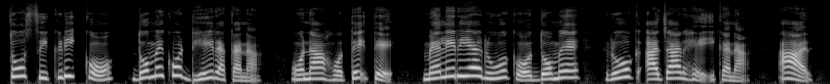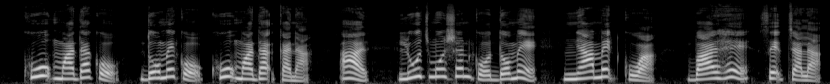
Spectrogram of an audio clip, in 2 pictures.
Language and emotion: Santali, neutral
